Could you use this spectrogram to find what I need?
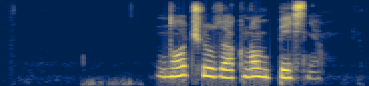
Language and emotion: Russian, neutral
